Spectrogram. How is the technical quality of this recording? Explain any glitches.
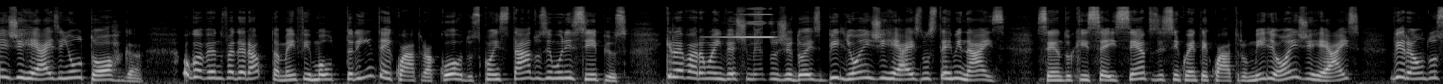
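The recording has one clear glitch, a loudspeaker feedback squeal from 6.99 to 7.83 s. The microphone re-captured its own loudspeaker, and loop gain above unity at 3.6 kHz let that tone grow over roughly half a second to a few decibels above the sound. A spectrogram would show a bright horizontal line at 3.6 kHz, and the waveform a swelling envelope.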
